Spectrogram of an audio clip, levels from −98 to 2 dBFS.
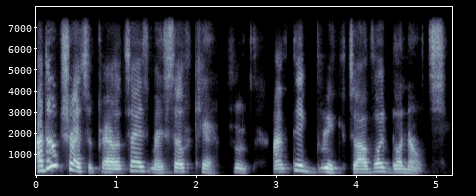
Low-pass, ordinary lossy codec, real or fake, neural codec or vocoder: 7.2 kHz; none; fake; codec, 32 kHz, 1.9 kbps, SNAC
